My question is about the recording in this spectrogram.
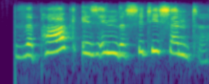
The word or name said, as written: the park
